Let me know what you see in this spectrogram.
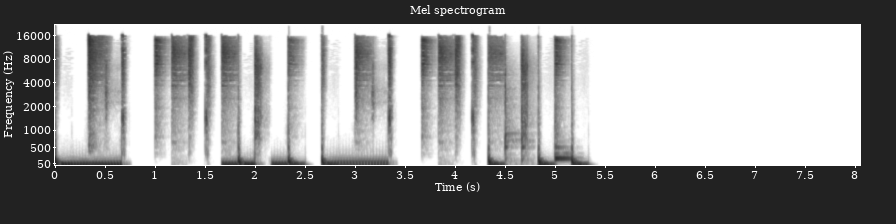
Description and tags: RnB beat
Just a basic beat for any music :D
bass, beat, logic, pro, snare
